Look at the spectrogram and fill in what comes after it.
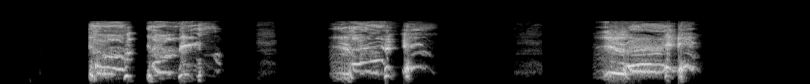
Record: {"three_cough_length": "8.1 s", "three_cough_amplitude": 32384, "three_cough_signal_mean_std_ratio": 0.5, "survey_phase": "beta (2021-08-13 to 2022-03-07)", "age": "45-64", "gender": "Female", "wearing_mask": "No", "symptom_cough_any": true, "symptom_runny_or_blocked_nose": true, "symptom_shortness_of_breath": true, "symptom_fatigue": true, "symptom_headache": true, "symptom_change_to_sense_of_smell_or_taste": true, "symptom_loss_of_taste": true, "symptom_onset": "4 days", "smoker_status": "Current smoker (11 or more cigarettes per day)", "respiratory_condition_asthma": false, "respiratory_condition_other": false, "recruitment_source": "Test and Trace", "submission_delay": "2 days", "covid_test_result": "Positive", "covid_test_method": "RT-qPCR", "covid_ct_value": 14.0, "covid_ct_gene": "ORF1ab gene", "covid_ct_mean": 14.4, "covid_viral_load": "19000000 copies/ml", "covid_viral_load_category": "High viral load (>1M copies/ml)"}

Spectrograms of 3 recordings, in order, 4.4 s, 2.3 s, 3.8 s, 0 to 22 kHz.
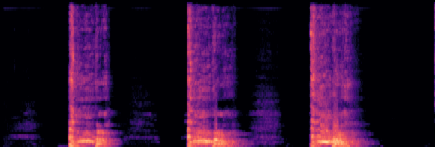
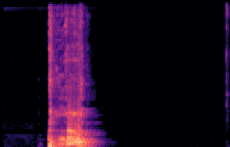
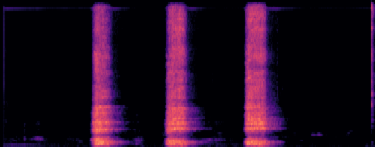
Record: {"three_cough_length": "4.4 s", "three_cough_amplitude": 32768, "three_cough_signal_mean_std_ratio": 0.47, "cough_length": "2.3 s", "cough_amplitude": 32768, "cough_signal_mean_std_ratio": 0.36, "exhalation_length": "3.8 s", "exhalation_amplitude": 32768, "exhalation_signal_mean_std_ratio": 0.35, "survey_phase": "beta (2021-08-13 to 2022-03-07)", "age": "45-64", "gender": "Male", "wearing_mask": "No", "symptom_none": true, "smoker_status": "Never smoked", "respiratory_condition_asthma": false, "respiratory_condition_other": false, "recruitment_source": "REACT", "submission_delay": "2 days", "covid_test_result": "Negative", "covid_test_method": "RT-qPCR", "influenza_a_test_result": "Negative", "influenza_b_test_result": "Negative"}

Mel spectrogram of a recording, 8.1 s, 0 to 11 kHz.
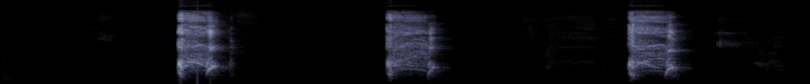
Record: {"three_cough_length": "8.1 s", "three_cough_amplitude": 32768, "three_cough_signal_mean_std_ratio": 0.29, "survey_phase": "beta (2021-08-13 to 2022-03-07)", "age": "45-64", "gender": "Male", "wearing_mask": "No", "symptom_none": true, "smoker_status": "Never smoked", "respiratory_condition_asthma": false, "respiratory_condition_other": false, "recruitment_source": "REACT", "submission_delay": "0 days", "covid_test_result": "Negative", "covid_test_method": "RT-qPCR", "influenza_a_test_result": "Negative", "influenza_b_test_result": "Negative"}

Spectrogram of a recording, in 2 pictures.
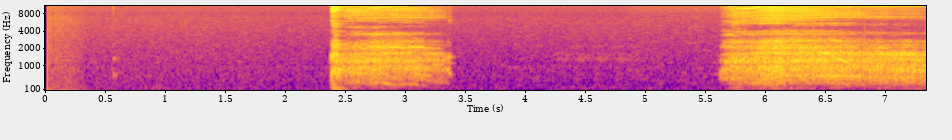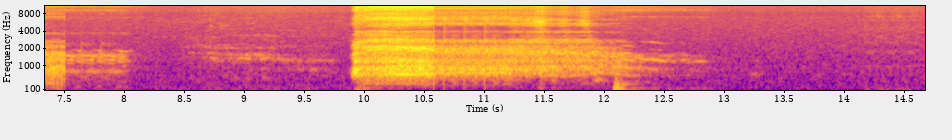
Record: {"exhalation_length": "14.7 s", "exhalation_amplitude": 4012, "exhalation_signal_mean_std_ratio": 0.46, "survey_phase": "beta (2021-08-13 to 2022-03-07)", "age": "65+", "gender": "Male", "wearing_mask": "No", "symptom_cough_any": true, "symptom_runny_or_blocked_nose": true, "symptom_shortness_of_breath": true, "symptom_fatigue": true, "symptom_headache": true, "symptom_other": true, "symptom_onset": "10 days", "smoker_status": "Current smoker (1 to 10 cigarettes per day)", "respiratory_condition_asthma": false, "respiratory_condition_other": true, "recruitment_source": "REACT", "submission_delay": "1 day", "covid_test_result": "Negative", "covid_test_method": "RT-qPCR"}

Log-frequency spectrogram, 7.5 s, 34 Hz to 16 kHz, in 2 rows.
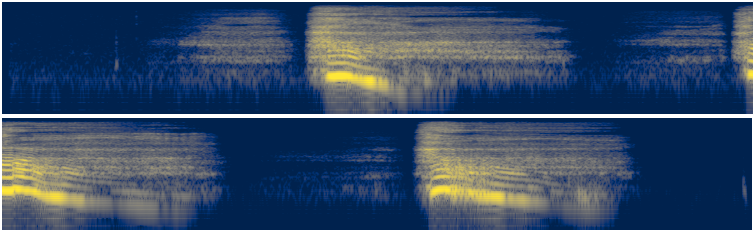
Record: {"exhalation_length": "7.5 s", "exhalation_amplitude": 20244, "exhalation_signal_mean_std_ratio": 0.38, "survey_phase": "beta (2021-08-13 to 2022-03-07)", "age": "65+", "gender": "Female", "wearing_mask": "No", "symptom_none": true, "smoker_status": "Never smoked", "respiratory_condition_asthma": false, "respiratory_condition_other": false, "recruitment_source": "REACT", "submission_delay": "3 days", "covid_test_result": "Negative", "covid_test_method": "RT-qPCR", "influenza_a_test_result": "Negative", "influenza_b_test_result": "Negative"}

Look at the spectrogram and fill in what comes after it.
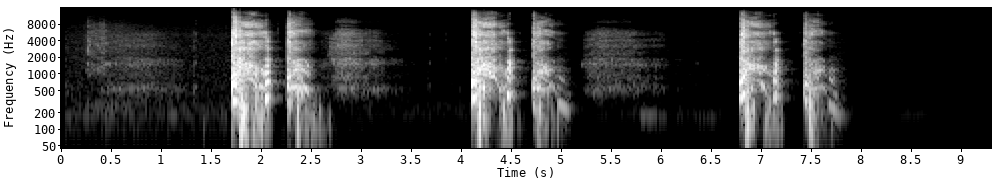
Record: {"three_cough_length": "9.3 s", "three_cough_amplitude": 32768, "three_cough_signal_mean_std_ratio": 0.26, "survey_phase": "beta (2021-08-13 to 2022-03-07)", "age": "45-64", "gender": "Female", "wearing_mask": "No", "symptom_cough_any": true, "symptom_runny_or_blocked_nose": true, "symptom_fatigue": true, "symptom_headache": true, "symptom_onset": "3 days", "smoker_status": "Never smoked", "respiratory_condition_asthma": false, "respiratory_condition_other": false, "recruitment_source": "Test and Trace", "submission_delay": "2 days", "covid_test_result": "Positive", "covid_test_method": "RT-qPCR", "covid_ct_value": 19.1, "covid_ct_gene": "ORF1ab gene", "covid_ct_mean": 19.7, "covid_viral_load": "330000 copies/ml", "covid_viral_load_category": "Low viral load (10K-1M copies/ml)"}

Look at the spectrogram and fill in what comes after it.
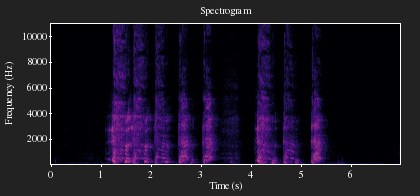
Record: {"cough_length": "7.0 s", "cough_amplitude": 7948, "cough_signal_mean_std_ratio": 0.47, "survey_phase": "alpha (2021-03-01 to 2021-08-12)", "age": "45-64", "gender": "Male", "wearing_mask": "No", "symptom_cough_any": true, "symptom_fever_high_temperature": true, "symptom_change_to_sense_of_smell_or_taste": true, "symptom_loss_of_taste": true, "symptom_onset": "4 days", "smoker_status": "Never smoked", "respiratory_condition_asthma": false, "respiratory_condition_other": false, "recruitment_source": "Test and Trace", "submission_delay": "1 day", "covid_test_result": "Positive", "covid_test_method": "RT-qPCR", "covid_ct_value": 13.0, "covid_ct_gene": "N gene", "covid_ct_mean": 13.6, "covid_viral_load": "35000000 copies/ml", "covid_viral_load_category": "High viral load (>1M copies/ml)"}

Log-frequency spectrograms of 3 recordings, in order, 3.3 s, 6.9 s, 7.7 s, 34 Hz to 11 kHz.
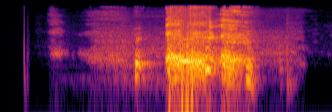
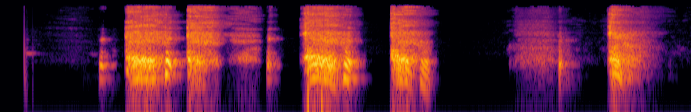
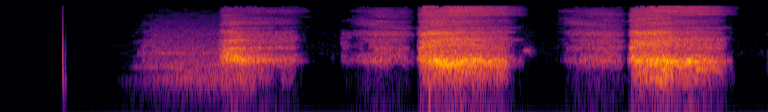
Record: {"cough_length": "3.3 s", "cough_amplitude": 23975, "cough_signal_mean_std_ratio": 0.48, "three_cough_length": "6.9 s", "three_cough_amplitude": 19660, "three_cough_signal_mean_std_ratio": 0.46, "exhalation_length": "7.7 s", "exhalation_amplitude": 8918, "exhalation_signal_mean_std_ratio": 0.48, "survey_phase": "alpha (2021-03-01 to 2021-08-12)", "age": "18-44", "gender": "Male", "wearing_mask": "No", "symptom_cough_any": true, "symptom_new_continuous_cough": true, "symptom_diarrhoea": true, "symptom_fatigue": true, "symptom_fever_high_temperature": true, "symptom_headache": true, "symptom_change_to_sense_of_smell_or_taste": true, "symptom_loss_of_taste": true, "symptom_onset": "5 days", "smoker_status": "Ex-smoker", "respiratory_condition_asthma": false, "respiratory_condition_other": false, "recruitment_source": "Test and Trace", "submission_delay": "1 day", "covid_test_result": "Positive", "covid_test_method": "RT-qPCR", "covid_ct_value": 18.2, "covid_ct_gene": "ORF1ab gene"}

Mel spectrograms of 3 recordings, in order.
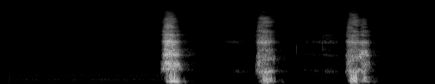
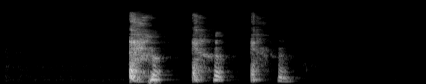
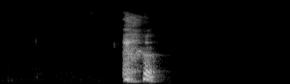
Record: {"exhalation_length": "4.4 s", "exhalation_amplitude": 28691, "exhalation_signal_mean_std_ratio": 0.26, "three_cough_length": "4.3 s", "three_cough_amplitude": 26664, "three_cough_signal_mean_std_ratio": 0.28, "cough_length": "2.9 s", "cough_amplitude": 23951, "cough_signal_mean_std_ratio": 0.24, "survey_phase": "beta (2021-08-13 to 2022-03-07)", "age": "45-64", "gender": "Female", "wearing_mask": "No", "symptom_none": true, "smoker_status": "Ex-smoker", "respiratory_condition_asthma": false, "respiratory_condition_other": false, "recruitment_source": "REACT", "submission_delay": "1 day", "covid_test_result": "Negative", "covid_test_method": "RT-qPCR", "influenza_a_test_result": "Negative", "influenza_b_test_result": "Negative"}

